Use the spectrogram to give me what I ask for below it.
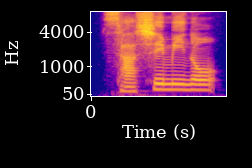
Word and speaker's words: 刺身の: ところが、刺身のは助詞のピッチが下がりません。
